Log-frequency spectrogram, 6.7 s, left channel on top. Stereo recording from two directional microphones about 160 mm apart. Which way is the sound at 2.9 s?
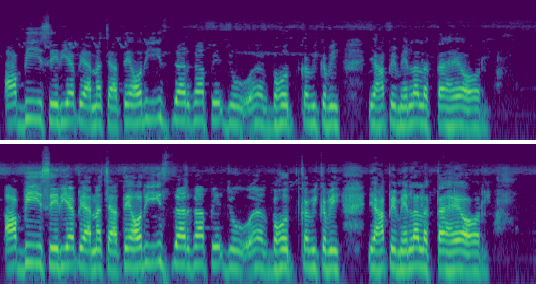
25° right (ahead or behind).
